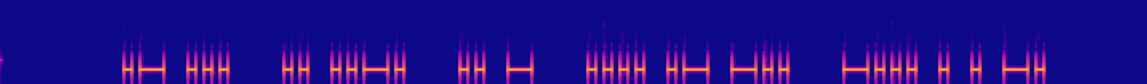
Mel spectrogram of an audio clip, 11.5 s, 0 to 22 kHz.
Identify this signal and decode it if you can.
Morse code, heard as a keyed tone, about 15 wpm, 700 Hz. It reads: AS IF IT HAD BEEN
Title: Sets of 5 Words Encore2 15wpm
